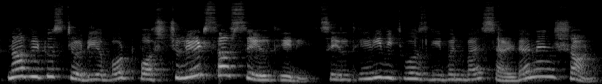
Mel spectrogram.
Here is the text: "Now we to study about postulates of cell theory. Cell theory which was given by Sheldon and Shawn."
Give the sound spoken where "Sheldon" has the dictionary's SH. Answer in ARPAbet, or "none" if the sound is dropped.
S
